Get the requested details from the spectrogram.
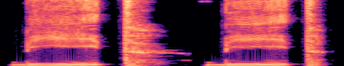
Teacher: la e a de esta palabra se pronuncia como una I larga o doble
